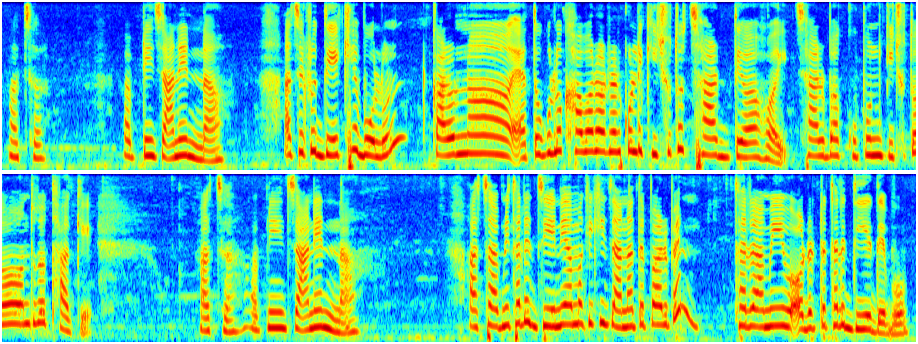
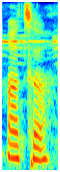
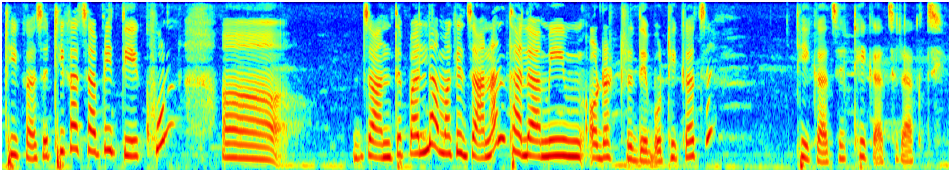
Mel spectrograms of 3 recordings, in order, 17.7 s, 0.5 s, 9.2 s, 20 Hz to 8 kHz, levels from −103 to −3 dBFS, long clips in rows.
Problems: constant background noise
